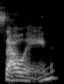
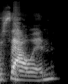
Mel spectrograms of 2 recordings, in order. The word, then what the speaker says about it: Samhain: Samhain is actually pronounced Samhain, or Samhain.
